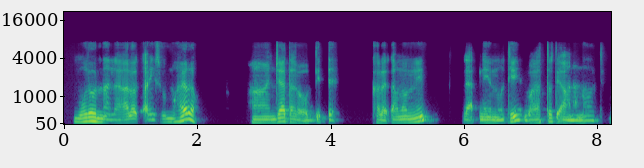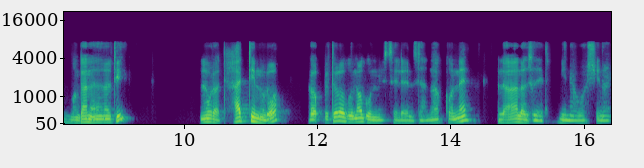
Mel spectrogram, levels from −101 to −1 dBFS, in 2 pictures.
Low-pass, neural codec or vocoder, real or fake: 7.2 kHz; codec, 16 kHz, 1 kbps, X-Codec, HuBERT features, trained on general audio; fake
